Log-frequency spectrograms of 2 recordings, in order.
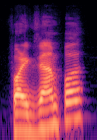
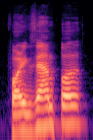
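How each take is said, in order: Both takes have the same delivery.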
